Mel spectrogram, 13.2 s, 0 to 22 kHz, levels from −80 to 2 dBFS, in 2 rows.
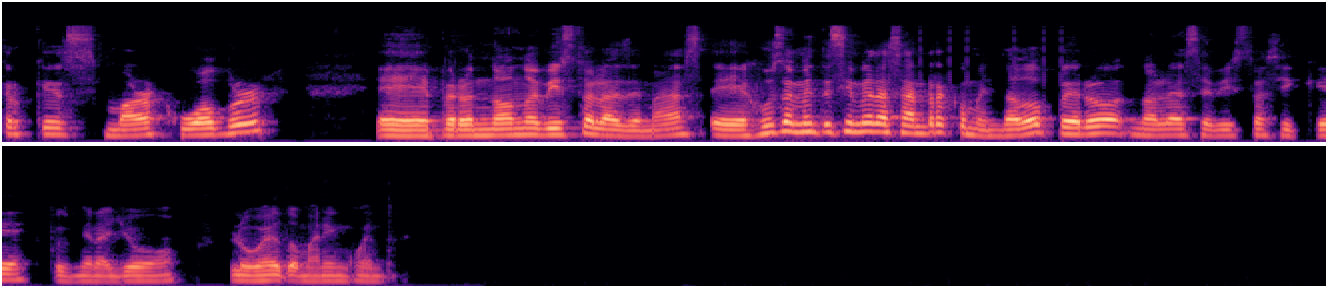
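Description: From about 4.58 to 5.30 s there's a burst of GSM signalling interference: a nearby 2G phone talking briefly to the network, say before a call or text lands, and the audio circuitry rectifying that RF into sound. You hear that galloping dit-dit-dit run of short buzzes at roughly 217 Hz, tucked well under the speech at something like 25 dB down.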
